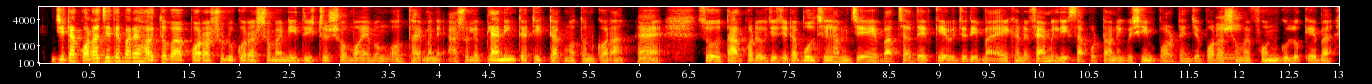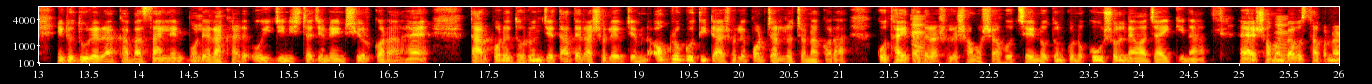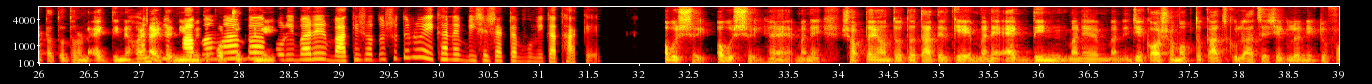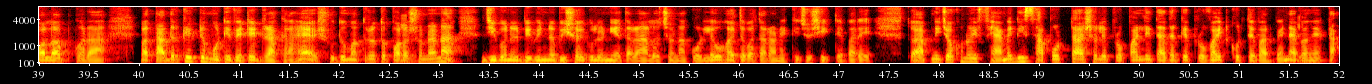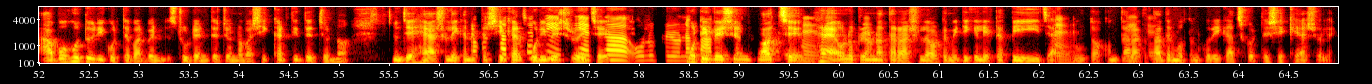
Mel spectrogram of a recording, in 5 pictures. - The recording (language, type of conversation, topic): Bengali, podcast, আপনি পড়াশোনায় অনুপ্রেরণা কোথা থেকে পান?
- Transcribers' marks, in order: in English: "এনশিওর"; in English: "মোটিভেটেড"; in English: "প্রপারলি"; in English: "প্রোভাইড"; unintelligible speech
